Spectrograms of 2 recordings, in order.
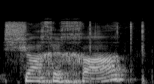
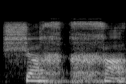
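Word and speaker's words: שָׁכְחָה: don't want to say shachcha. We don't have these two sounds together, so we do pronounce this. This medial shava is pronounced as a vocal shava.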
